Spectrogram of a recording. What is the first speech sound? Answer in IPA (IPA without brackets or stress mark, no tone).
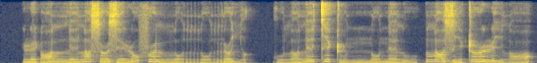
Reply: ɭ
